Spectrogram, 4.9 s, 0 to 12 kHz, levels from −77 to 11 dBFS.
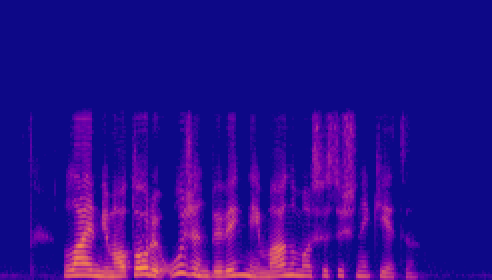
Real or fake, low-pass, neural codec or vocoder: fake; 7.2 kHz; codec, 16 kHz, 0.7 kbps, FocalCodec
